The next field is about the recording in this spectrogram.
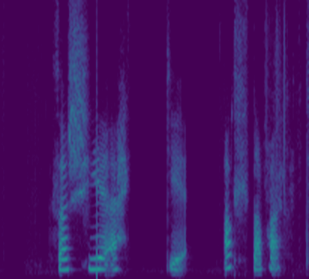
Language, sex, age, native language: Icelandic, female, 9, Icelandic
